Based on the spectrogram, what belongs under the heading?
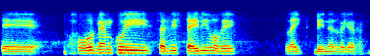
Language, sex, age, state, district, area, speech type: Punjabi, male, 18-30, Punjab, Ludhiana, urban, conversation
